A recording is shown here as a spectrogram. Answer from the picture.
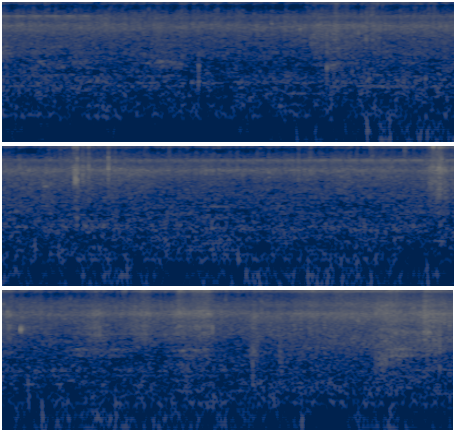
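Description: Faint outdoor ambience: a low, steady rumble of wind on the microphone, with a few faint clicks and rustles.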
